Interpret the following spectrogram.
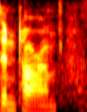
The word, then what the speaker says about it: Zentarim: Is that how you pronounce it? Yeah. It doesn't give a pronunciation guide. It's Zentarim.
